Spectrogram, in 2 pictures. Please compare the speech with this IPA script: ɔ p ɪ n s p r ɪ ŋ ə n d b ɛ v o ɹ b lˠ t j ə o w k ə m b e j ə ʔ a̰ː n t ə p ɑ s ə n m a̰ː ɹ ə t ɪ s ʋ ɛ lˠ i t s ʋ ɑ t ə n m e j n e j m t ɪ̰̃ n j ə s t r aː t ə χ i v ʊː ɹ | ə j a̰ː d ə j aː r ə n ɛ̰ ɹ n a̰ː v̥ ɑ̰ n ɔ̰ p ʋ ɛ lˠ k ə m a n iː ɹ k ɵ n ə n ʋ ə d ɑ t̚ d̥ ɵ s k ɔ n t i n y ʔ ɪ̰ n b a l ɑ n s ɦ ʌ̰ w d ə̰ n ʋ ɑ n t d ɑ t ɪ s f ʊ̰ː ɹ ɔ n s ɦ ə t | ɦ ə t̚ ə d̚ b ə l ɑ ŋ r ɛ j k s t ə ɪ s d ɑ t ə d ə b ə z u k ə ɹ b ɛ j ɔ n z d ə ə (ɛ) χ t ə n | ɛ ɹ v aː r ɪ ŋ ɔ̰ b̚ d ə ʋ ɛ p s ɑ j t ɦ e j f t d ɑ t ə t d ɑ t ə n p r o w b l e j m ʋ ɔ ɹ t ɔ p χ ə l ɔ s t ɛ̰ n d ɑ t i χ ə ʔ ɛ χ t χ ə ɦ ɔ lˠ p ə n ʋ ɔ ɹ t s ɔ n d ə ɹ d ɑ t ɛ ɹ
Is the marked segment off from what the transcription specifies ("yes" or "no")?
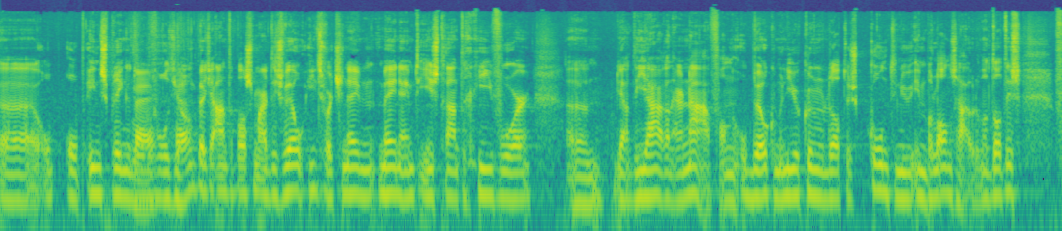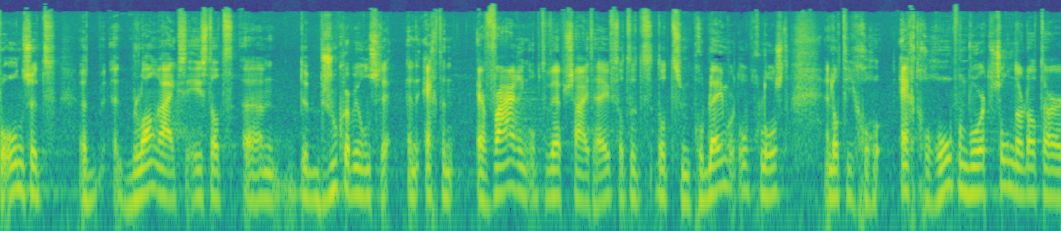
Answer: no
